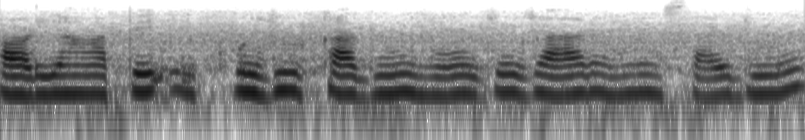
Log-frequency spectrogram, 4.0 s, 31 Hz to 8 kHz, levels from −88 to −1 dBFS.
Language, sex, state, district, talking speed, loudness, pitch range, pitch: Hindi, female, Bihar, Bhagalpur, 195 wpm, -20 LUFS, 195-210 Hz, 200 Hz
